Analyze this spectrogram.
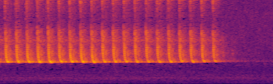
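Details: Bird singing at night: a rapid, regular rattle of about twenty bright high notes over two seconds, ending abruptly.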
